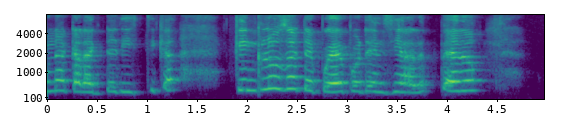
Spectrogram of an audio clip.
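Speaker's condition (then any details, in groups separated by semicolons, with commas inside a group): Cerebral palsy; affects speech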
